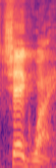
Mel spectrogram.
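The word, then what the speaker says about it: Tieguai: So his name is Chiegui. That's how you say it.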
